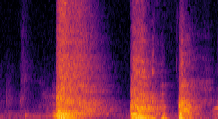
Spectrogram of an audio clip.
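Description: Three sharp, explosive sneezes burst out one after another, the first longer and breathier, the next two quick and forceful, with no talking around them.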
